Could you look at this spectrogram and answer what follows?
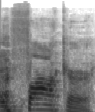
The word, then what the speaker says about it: Fokker: And he said that Richthofen flew a three-wing, and so I don't shock Jeff Sinis on the bridge, I'll spell it, a three-winged F-O-K-K-E-R. – Oh, yeah. I know. Poker. – It is a Fokker. – Fokker. – Right, there you go.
